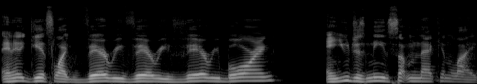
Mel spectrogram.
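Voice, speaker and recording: Over quiet surroundings, a man keeps to a moderate speed. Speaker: music reaction youtuber. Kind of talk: casual reaction commentary. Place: home room. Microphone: studio mic.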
